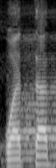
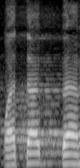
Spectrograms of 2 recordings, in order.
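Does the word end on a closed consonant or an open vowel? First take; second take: closed consonant; open vowel. First: The word ends on a bare consonant, no vowel. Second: The word ends on a vowel, joined onward. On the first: The reader stops after this word. "gusto mong maghinto ay uh, ganito po siyang bigkasin" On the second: The reader continues into the next verse. "Pag diretso ka ... ganito po siyang bigkasin"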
